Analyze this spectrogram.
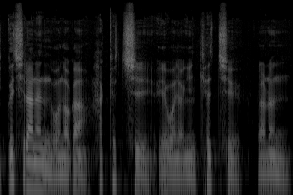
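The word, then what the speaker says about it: קץ: 1절에 보시면 여름 과일은 히브리어로 카이츠라는 발음인데, 2절에 나오는 이스라엘의 끝에서 이 끝이라는 원어가 하케츠의 원형인 케츠라는 발음인데, 이것이 유사한 자음을 가지고 있어서 풍성한 과일의 끝이 온다는 것을 말씀하고 있는 것이죠.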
